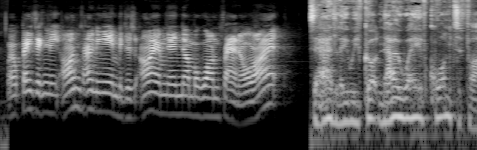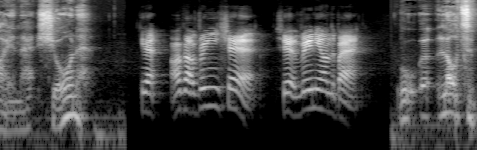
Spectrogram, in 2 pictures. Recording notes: PHONE-IN. A caller from Sweden.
